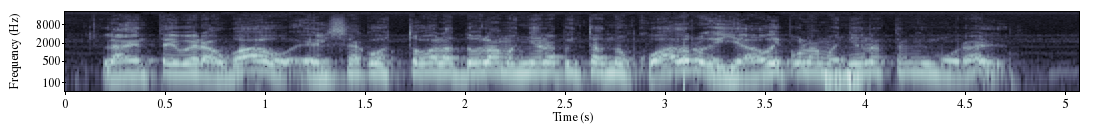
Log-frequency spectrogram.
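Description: Over noticeable background noise, a man speaks at a fairly quick pace with a high pitch and ordinary pitch variation. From Puerto Rico, Utuado. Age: 30s. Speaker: muralist and tattoo artist. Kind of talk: radio interview. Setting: radio studio.

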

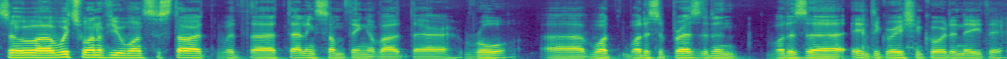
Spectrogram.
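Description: Heard in a very clean recording with a silent background, the speaker talks fairly quickly in a Dutch accent with monotone, flat intonation. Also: man, fairly low pitch for a man. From Netherlands. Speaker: podcast host. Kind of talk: interview.

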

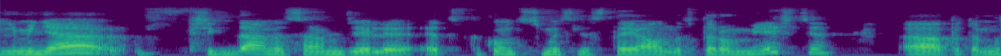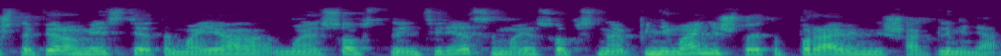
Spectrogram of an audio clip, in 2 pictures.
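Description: Against a quiet background, a woman talks at a fairly quick pace in a fairly low pitch with ordinary pitch variation. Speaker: tech analytics professional. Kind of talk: interview. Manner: halting.

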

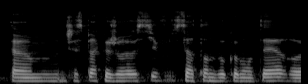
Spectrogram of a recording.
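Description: Against a quiet background, the speech unfolds at a fairly slow pace. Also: woman. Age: 30s. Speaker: podcast host, PR consultant. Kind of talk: solo podcast monologue. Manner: hesitant, many fillers and repetitions.

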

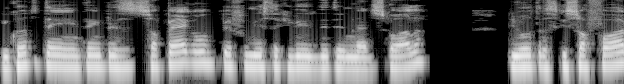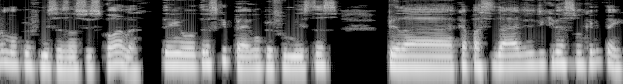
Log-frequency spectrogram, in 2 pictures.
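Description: A quiet man with a fairly high pitch, a dark, mellow tone and a moderate pace. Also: fairly even intonation. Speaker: perfumer. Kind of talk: casual interview. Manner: calm, quiet.

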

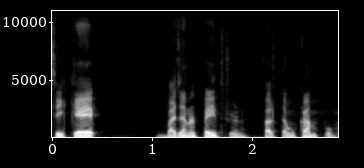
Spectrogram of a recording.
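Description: A medium-pitched man with a Costa Rican accent, in a dry, close sound with no echo. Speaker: podcast co-host. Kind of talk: casual chat.

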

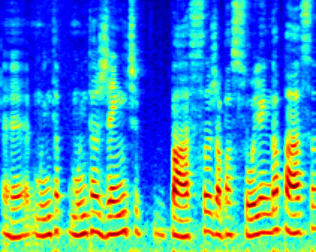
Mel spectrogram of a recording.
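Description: A plain, everyday voice from a man with a fairly high pitch. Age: 20s. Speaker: actor and diversity consultant, online content creator. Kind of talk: interview. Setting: studio.

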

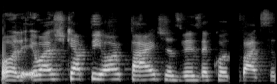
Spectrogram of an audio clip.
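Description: A woman at medium pitch has a plain, everyday voice. She speaks at a fairly quick pace in a dry, close sound with no echo. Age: 20s. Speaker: podcast co-host. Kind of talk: casual chat.

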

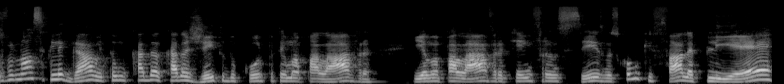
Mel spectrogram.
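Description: A man's plain, everyday voice with lively intonation, a fairly quick pace and hardly any pauses, in a very clean recording with a silent background. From Brazil, Diadema (São Paulo ABC region). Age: 30s. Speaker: former dancer and neuroscientist. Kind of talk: interview conversation.

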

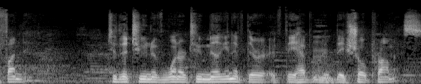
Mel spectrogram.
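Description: Over noticeable background noise, a man at a medium pitch talks at a fairly quick pace in a monotone, flat way. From Montreal, Quebec. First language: French. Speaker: author and speaker. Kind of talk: interview chat. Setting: sitting on a couch at a conference.

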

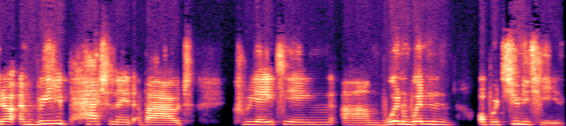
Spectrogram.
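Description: A woman with a German accent, fairly high-pitched and fairly even in intonation, at a fairly slow pace against a quiet background. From Austria. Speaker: entrepreneur. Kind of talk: interview.

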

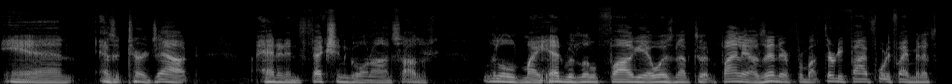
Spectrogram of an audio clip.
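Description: A man's fairly low voice at a very fast pace, bright and sharp in tone with vocal fry and fairly even intonation, in a very clean recording with a silent background. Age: 70s. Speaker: retired homicide detective and podcast co-host. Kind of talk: casual interview.

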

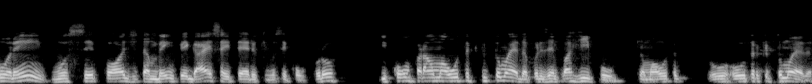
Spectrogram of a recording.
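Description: A man with a plain, everyday voice talks at a fairly quick pace. His pitch is fairly high, with ordinary pitch variation. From Brazil, Campinas (São Paulo state). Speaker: crypto and stock trader. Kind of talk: interview, explaining.

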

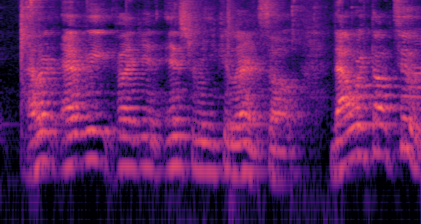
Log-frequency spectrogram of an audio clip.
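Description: A man rushes through his words very fast, with noticeable noise and audible room echo around him. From Mexican-American family from Jalisco, raised in the US. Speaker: music producer and tech worker. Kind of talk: casual chat.

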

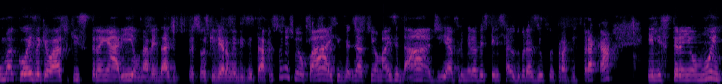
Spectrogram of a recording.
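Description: A woman with a plain, everyday voice, medium in pitch, with ordinary pitch variation and a fairly quick pace. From Brazil, Rio de Janeiro. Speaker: engineer, immigrant in Spain. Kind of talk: casual chat.

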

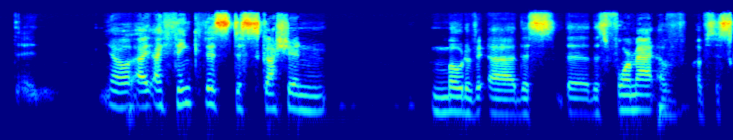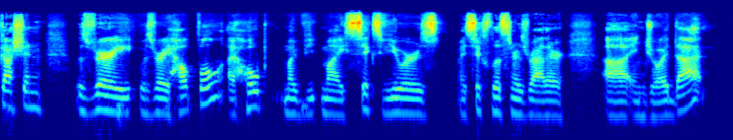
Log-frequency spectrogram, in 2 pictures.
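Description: Using a normal speaking voice with a Canadian accent, a man talks at a fairly slow pace, at medium pitch, with ordinary pitch variation. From Canada. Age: 30s. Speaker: podcast host. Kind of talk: casual chat.

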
